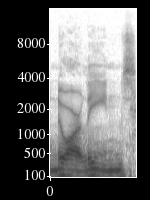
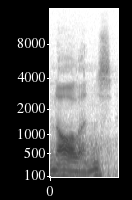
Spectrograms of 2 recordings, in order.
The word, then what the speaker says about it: New Orleans: in a place that I used to call New Orleans, and then I learned to pronounce as Nolans.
